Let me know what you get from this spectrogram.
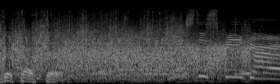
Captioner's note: some Applause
